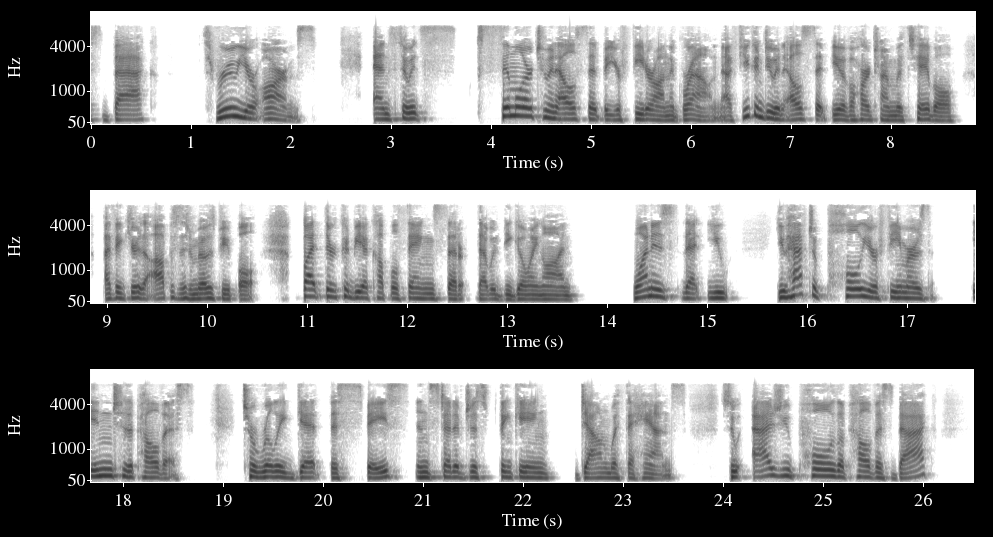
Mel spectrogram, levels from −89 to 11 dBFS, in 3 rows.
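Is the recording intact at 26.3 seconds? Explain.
No. At 26.3 seconds the speech carries the same damage heard through the whole clip, most likely from low-delay AAC compression (AAC-ELD) at a rate that fits about 32 kbps. Its short frames cannot separate the pitch harmonics finely, and too few bits remain to code them cleanly. The result is a plainly rough, grainy voice, with noise filling the gaps between harmonics, over a band that stops near 8 kHz.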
